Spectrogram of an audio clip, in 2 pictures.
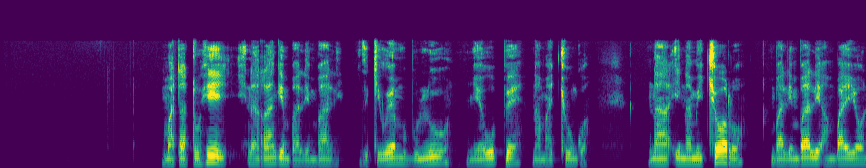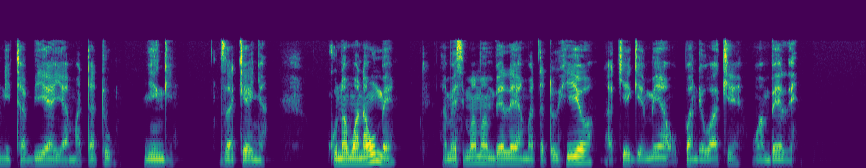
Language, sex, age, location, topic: Swahili, male, 25-35, Nairobi, government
